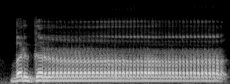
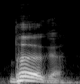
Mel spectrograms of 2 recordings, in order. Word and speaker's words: burger: hello my lovely students number one ಬರ್ಗರ್ ನೋನೋನನೋ ಬರ್ಗ್ ಬರ್ಗ್ ಸರಿಯಾದ ಪ್ರೊನನ್ಸಿಯೇಷನ್ ಬರ್ಗ್ number two vitamin no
